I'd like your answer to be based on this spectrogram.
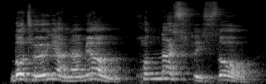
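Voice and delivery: ordinary talk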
